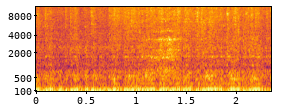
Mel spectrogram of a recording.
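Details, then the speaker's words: Salvage auction car listed as non-runner: deep, steady rumble with even beat, no knocks or rattles; starts and runs normally. "it runs yes she runs and it's listed as a non runner"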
